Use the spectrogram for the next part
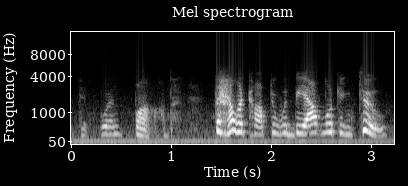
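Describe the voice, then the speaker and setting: A woman's voice: fairly high pitch, a little fast, slightly rough. An actress playing the anguished, accusing wife of a missing man, pleading and reproachful in an old film drama. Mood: bitter, accusing. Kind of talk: mid-century American film drama acting. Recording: muffled, band-limited old film soundtrack, faint hum.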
